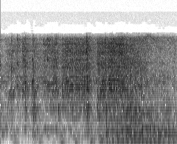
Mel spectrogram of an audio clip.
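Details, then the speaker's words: Yamaha Vega ZR motorcycle engine with a very rough "wak-wak" knocking clatter over a lumpy idle, much like a rod knock; the cause turns out to be loose starter housing bolts. "di sahabat dog kendala motor ini bunyi mesinnya sangat kasar seperti ini bunyi wakwakwakwakwak"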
